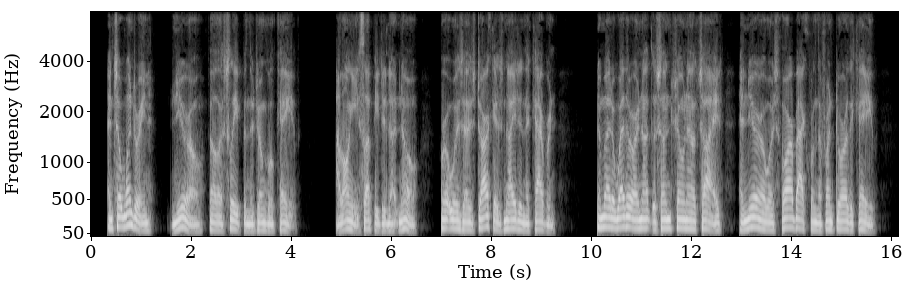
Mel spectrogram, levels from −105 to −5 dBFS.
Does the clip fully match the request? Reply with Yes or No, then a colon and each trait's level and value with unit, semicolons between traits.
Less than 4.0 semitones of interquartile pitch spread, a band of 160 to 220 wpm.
No: average, 4.4 semitones; average, 180 wpm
